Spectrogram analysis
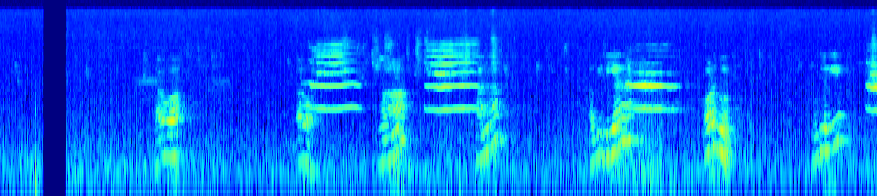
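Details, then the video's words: Two cats meowing indoors: a series of clear, harmonic, rising-then-falling meows, some drawn out and some short, repeated every one to two seconds with quiet gaps between. "Cat Meowing Sound"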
